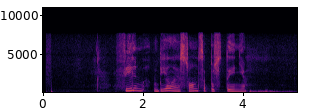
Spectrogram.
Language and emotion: Russian, neutral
